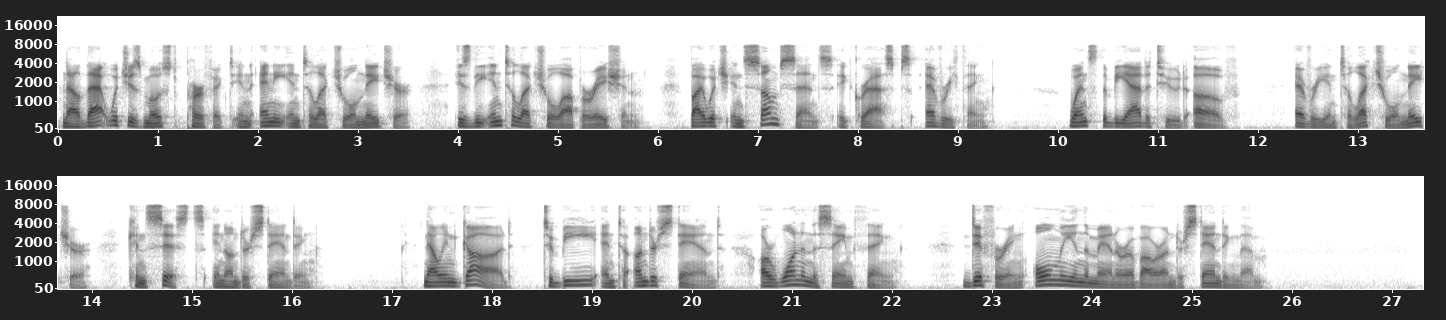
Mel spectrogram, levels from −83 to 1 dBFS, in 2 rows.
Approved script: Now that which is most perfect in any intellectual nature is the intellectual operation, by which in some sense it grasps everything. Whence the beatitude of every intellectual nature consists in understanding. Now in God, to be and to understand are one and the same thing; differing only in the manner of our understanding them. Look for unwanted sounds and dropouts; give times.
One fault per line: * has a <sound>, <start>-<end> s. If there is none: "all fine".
all fine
